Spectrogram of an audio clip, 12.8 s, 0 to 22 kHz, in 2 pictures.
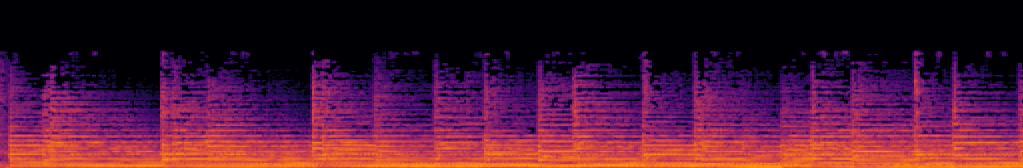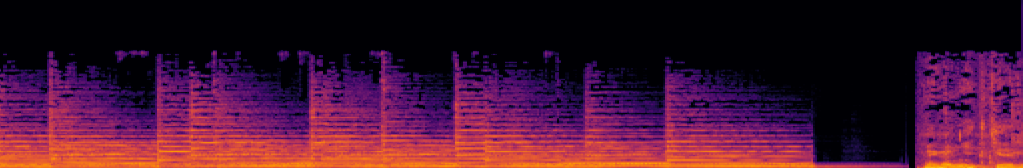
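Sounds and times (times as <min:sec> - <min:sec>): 
three church bells ringing, including a historic bell oldest in the area: 0:00.0 - 0:12.1
speech: 0:12.2 - 0:12.7.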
